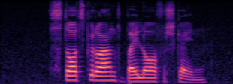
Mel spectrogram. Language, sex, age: Afrikaans, male, 22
